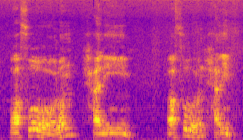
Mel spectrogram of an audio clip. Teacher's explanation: Burda isə açıq şəkildə tənvin və nunu sakini oxuyuruq. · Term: izhar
